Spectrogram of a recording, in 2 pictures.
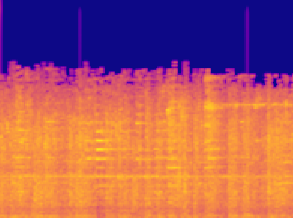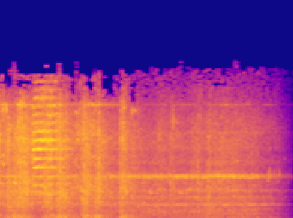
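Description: Wheeling & Lake Erie freight train backing over the rails: wheels squealing in steady high tones and clacking over the joints, with the diesel locomotive running low underneath. The sound eases a little as the train moves off, then drops away at the very end.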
